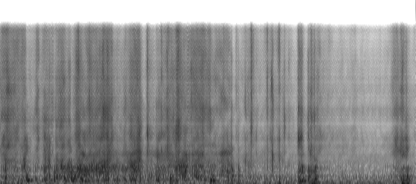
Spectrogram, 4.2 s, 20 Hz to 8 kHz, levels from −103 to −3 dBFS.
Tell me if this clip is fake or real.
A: fake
